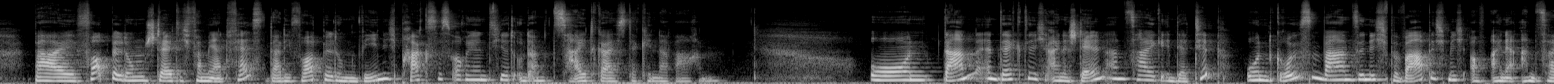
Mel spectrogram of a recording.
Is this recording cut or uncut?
cut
